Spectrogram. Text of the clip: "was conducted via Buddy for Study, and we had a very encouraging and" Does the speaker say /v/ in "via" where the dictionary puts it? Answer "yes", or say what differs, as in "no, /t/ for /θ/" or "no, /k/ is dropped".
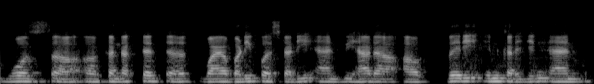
no, /b/ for /v/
